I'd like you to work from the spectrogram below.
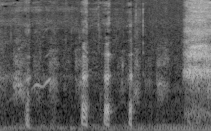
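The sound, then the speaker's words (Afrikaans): A dog whimpers, a thin whine followed by several short, yelping bursts in quick succession, ending with a rush of breathy noise. “Gelukkig verstaan jy hond Afrikaans.”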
